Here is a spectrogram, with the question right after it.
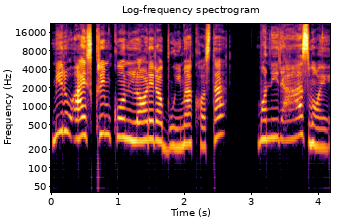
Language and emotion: Nepali, sad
